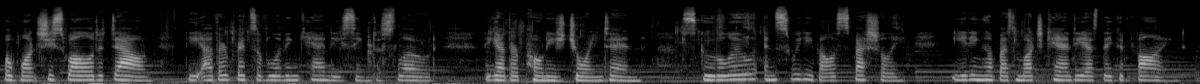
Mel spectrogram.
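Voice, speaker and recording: A woman's voice: mid-range voice, steady tone, normal speed, a bit bright, faint music behind. A woman narrating a scripted horror fan fiction story.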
